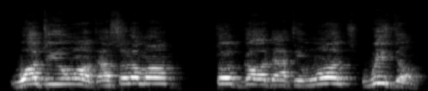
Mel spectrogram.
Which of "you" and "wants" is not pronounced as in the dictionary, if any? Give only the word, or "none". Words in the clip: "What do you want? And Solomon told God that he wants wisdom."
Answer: wants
